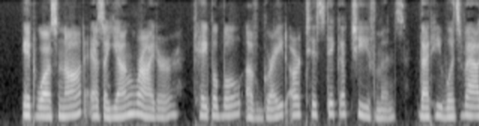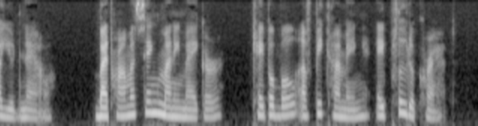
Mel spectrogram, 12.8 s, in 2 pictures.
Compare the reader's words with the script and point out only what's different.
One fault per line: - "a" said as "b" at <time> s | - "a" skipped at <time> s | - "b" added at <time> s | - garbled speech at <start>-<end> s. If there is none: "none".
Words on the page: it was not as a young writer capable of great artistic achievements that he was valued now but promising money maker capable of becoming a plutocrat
none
